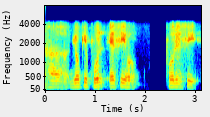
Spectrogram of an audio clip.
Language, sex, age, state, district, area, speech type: Hindi, male, 30-45, Madhya Pradesh, Ujjain, rural, conversation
